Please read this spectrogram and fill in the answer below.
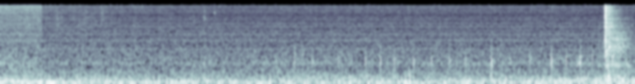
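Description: Near silence: room tone, with faint light ticks in the second half.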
